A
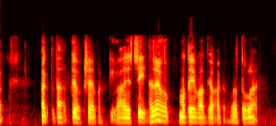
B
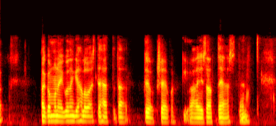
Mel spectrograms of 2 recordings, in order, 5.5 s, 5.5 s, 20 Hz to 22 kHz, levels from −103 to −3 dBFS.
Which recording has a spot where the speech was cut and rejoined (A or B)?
A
